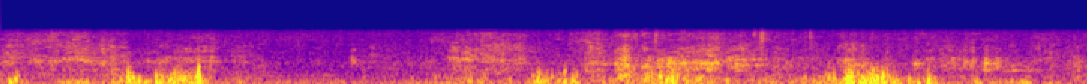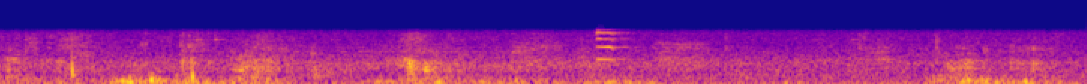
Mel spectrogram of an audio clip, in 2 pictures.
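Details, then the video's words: Boxer dogs Willow and Charley at play, giving low rumbling growls and short grunting bursts, loudest near the start and middle, with a brief high squeak late on. "Willow and Charley Boxer dogs playing"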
